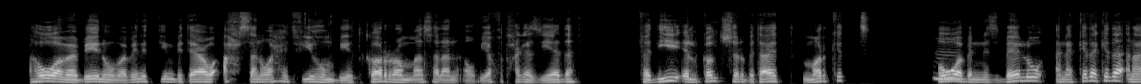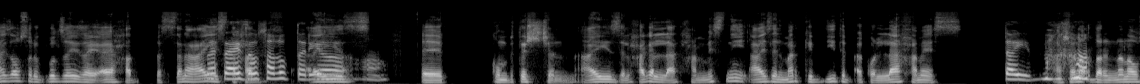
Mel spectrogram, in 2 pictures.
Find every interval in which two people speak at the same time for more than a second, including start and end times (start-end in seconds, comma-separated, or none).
13.4-15.2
